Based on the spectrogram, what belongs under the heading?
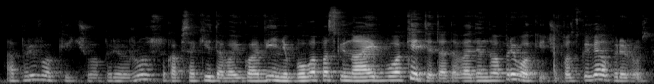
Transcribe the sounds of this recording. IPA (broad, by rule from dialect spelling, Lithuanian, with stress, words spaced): ɐ ˈpʲrʲɪ ˈʋoːkʲɪt͡ʃʲʊ ɐ pʲrʲɪ ˈrʊsʊ kɐp sɐˈkʲiːdɐʋɐ jʊk kɐ ˈʋʲiːnʲɪ ˈbʊʋɐ pɐsˈkʊɪ ˈnɑːjɪ ˈbʊʋɐ ˈkʲɪtʲɪ tɐˈdɐ ʋɐˈdʲɪndɐʋɐ ˈpʲrʲɪ ˈʋoːkʲɪt͡ʃʲʊ pɐsˈkʊɪ ʋʲeːlˠ pʲrʲɪ ˈrʊsʊ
